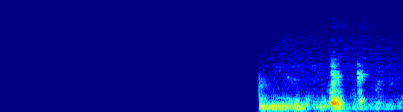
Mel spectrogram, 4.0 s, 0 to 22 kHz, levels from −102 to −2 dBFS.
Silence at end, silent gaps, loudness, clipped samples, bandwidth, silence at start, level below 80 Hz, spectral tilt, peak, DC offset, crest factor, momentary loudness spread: 0.25 s; none; -39 LUFS; under 0.1%; 3.8 kHz; 2.6 s; -74 dBFS; -10 dB/octave; -20 dBFS; under 0.1%; 24 dB; 18 LU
